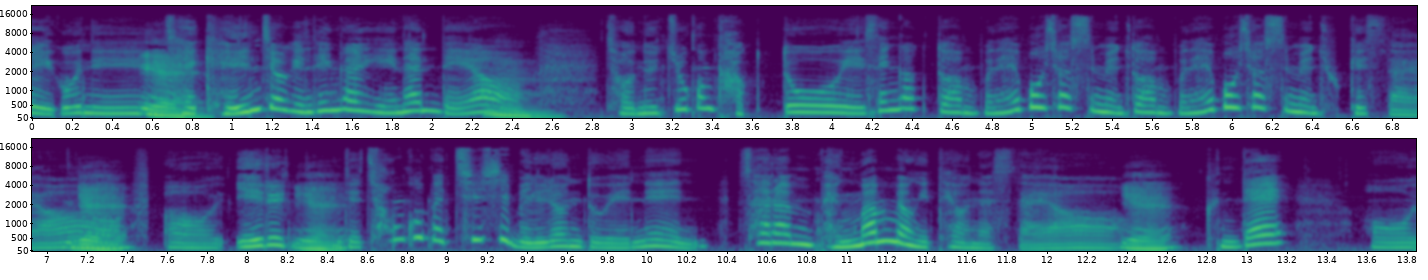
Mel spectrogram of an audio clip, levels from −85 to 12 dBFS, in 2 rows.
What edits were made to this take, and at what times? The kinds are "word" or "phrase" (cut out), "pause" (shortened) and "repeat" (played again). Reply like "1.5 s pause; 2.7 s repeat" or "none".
3.4 s word; 5.5 s repeat; 7.5 s pause; 8.2 s word; 10.4 s pause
